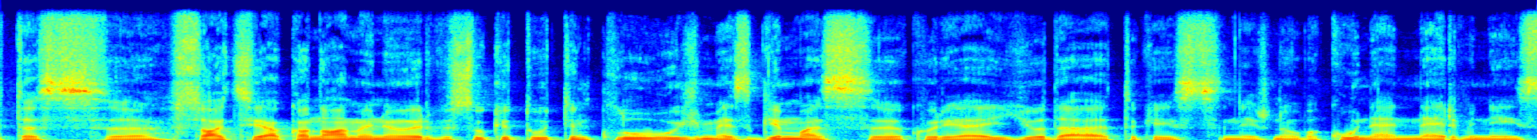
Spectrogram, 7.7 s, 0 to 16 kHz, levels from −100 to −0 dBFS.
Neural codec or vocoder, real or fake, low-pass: none; real; 14.4 kHz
